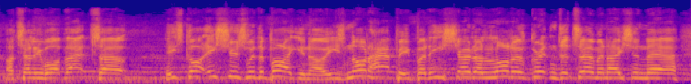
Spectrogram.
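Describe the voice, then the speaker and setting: A man giving expert live motorsport commentary with an animated, emphatic delivery. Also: sits high, normal speed, low-quality recording. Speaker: expert co-commentator, former rider.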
